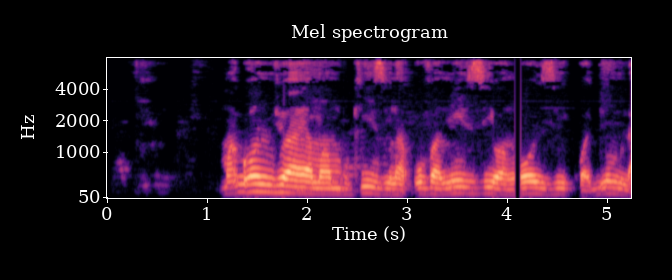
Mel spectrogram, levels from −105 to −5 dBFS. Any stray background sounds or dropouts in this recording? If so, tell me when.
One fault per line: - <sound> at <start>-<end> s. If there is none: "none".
- dropout at 4.1-4.1 s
